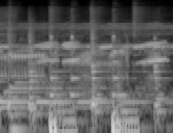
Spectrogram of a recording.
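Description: A tree frog croaks loudly and close by, giving a steady rhythmic series of deep, buzzing calls with low pulses about every half second.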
